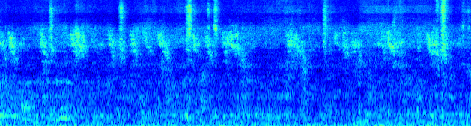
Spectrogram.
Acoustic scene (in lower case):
park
